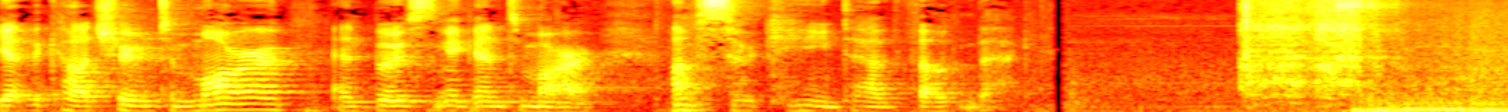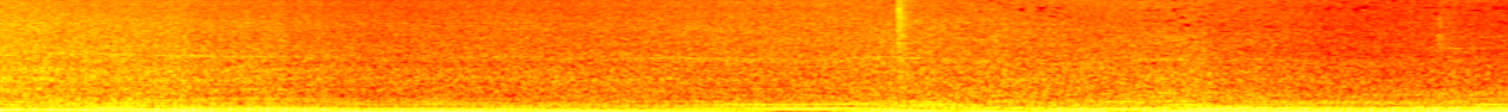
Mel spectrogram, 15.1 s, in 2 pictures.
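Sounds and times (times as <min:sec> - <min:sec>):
car engine idling: 0:06.8 - 0:15.0.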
